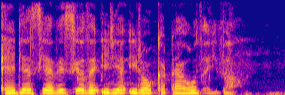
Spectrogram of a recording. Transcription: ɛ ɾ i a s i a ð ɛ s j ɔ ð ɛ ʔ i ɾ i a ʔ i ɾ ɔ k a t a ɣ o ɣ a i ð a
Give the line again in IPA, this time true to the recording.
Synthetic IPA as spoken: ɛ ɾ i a s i a ð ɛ s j ɔ ð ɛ ʔ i ɾ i a ʔ i ɾ ɔ k a t a ɣ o ð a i ð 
